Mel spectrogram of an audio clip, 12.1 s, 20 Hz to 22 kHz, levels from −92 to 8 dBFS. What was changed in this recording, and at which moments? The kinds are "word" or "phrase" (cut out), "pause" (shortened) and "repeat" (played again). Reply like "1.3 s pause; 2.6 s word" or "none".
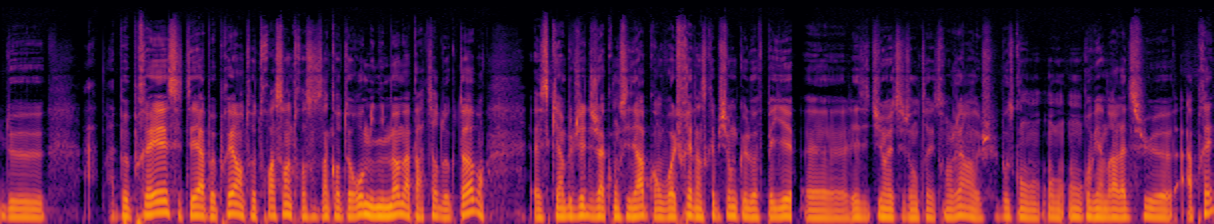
1.0 s word; 6.8 s word; 7.9 s word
